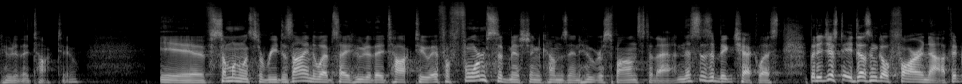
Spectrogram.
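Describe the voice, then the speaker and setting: Male conference presenter, loud and animated, quick delivery, bright forceful tone. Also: mid-range voice. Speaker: conference speaker. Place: conference room before an audience. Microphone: stage microphone.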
